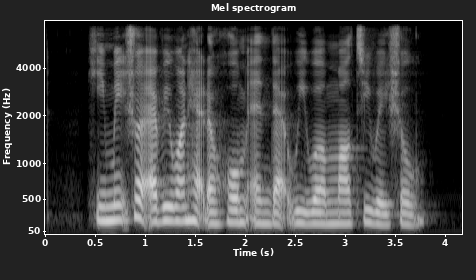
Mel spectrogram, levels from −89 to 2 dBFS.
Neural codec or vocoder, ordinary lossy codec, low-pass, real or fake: none; none; 7.2 kHz; real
